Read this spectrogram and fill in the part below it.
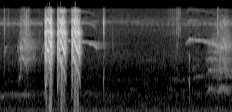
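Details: Indian ringneck parrot calling with three loud, harsh, scratchy screeches in quick succession, then a quiet pause and a faint, drawn-out high whistle near the end.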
